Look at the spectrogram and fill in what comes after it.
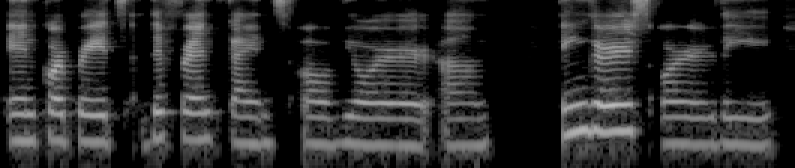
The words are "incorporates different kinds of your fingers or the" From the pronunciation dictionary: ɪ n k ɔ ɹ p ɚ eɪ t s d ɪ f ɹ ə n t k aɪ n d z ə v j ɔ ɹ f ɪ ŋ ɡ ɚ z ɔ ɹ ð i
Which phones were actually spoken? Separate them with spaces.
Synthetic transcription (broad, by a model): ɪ n k ɔ ɹ p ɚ eɪ t s d ɪ f ɹ ə n t k aɪ n d s ə v j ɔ ɹ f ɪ ŋ ɡ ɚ s ɔ ɹ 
